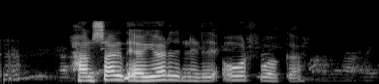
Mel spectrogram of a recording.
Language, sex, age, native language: Icelandic, male, 13, Icelandic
